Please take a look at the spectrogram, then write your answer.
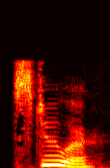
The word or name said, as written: stoor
